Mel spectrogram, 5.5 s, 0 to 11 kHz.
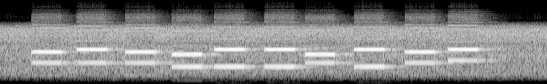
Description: DTMF, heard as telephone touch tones, dialled by hand, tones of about 300 ms, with phone line noise and room echo. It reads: 898133738#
